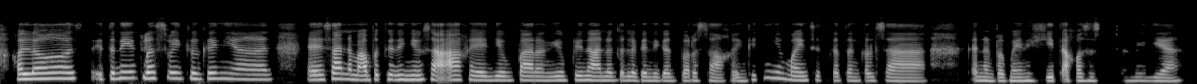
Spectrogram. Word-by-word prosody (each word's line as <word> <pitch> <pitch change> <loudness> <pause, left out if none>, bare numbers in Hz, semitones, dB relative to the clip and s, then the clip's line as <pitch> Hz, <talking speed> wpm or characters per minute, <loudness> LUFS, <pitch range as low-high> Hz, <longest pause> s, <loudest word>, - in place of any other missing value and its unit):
"Hala 260 +3 +6 0.2
ito 245 0 -6
na 290 - +3
yung 295 - -20
classmate 275 -1 +2
ko," 265 - +3
ganyan, 245 -4 -1 0.4
"eh, 215 +1 +3
sana 255 -2 +4
maabot 215 +1 +3
ko 230 - -2
din 215 -1 +2
yung 230 - -4
sa 220 -2 +5
akin 195 -3 -1
yung 190 -1 -1
parang 190 -2 0
yung 195 0 -1
plinano 190 -2 0
talaga 185 -1 -2
ni 175 0 -5
God 170 0 -2
para 170 0 -3
sa'kin." 160 -2 -5
Ganiyan 285 - -5
yung 235 - -4
mindset 195 -1 -2
ko 180 - -3
tungkol 175 -1 -6
sa 155 -3 -1 0.4
ganun 175 -1 -1
'pag 165 -1 -1
may 165 0 0
nakikita 170 0 0
ako 170 0 -2
sa 170 - -4
social 165 0 -14
media. 165 -1 -4
190 Hz, 190 wpm, -22 LUFS, 170-235 Hz, 0.4 s, Hala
